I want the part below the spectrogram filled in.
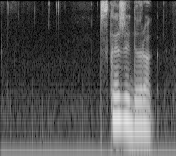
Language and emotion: Russian, neutral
